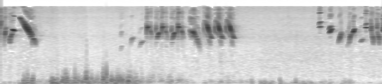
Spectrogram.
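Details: Outdoor song of a parva-type European goldfinch taken into nature. A sweeping high note, then bursts of quick liquid twittering over loud, gusty low-pitched wind noise.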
